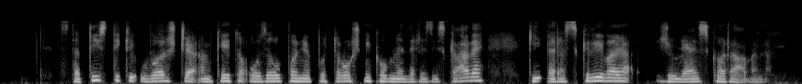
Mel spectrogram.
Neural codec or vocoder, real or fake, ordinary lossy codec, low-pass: codec, 16 kHz, 2 kbps, FreqCodec, smaller model; fake; none; none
